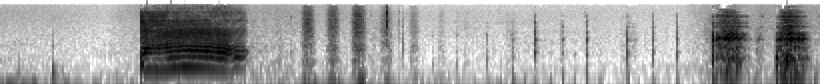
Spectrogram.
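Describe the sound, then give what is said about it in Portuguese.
A loud, buzzy fart with a wavering pitch lasts almost a second, followed by a scattered run of sharp clicks and then two rough, breathy bursts near the end. No one speaks. “com, com peido e sem peido.”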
